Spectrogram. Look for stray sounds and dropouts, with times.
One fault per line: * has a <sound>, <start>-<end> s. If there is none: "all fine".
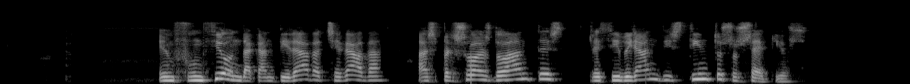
all fine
